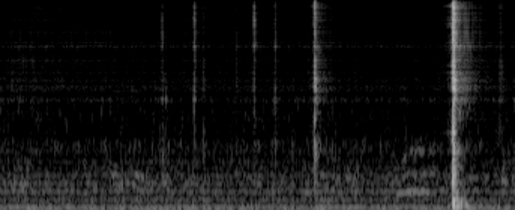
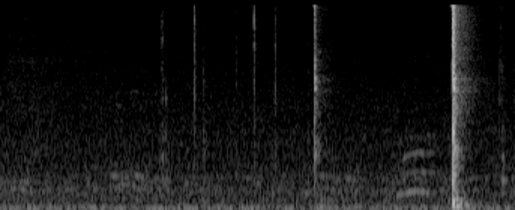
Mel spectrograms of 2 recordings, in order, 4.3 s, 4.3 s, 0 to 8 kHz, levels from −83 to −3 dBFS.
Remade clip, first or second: first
